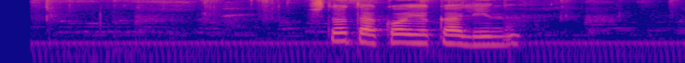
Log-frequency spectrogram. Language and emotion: Russian, neutral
